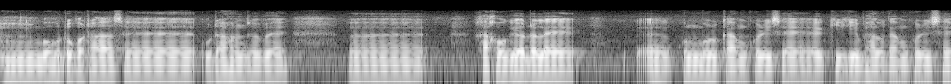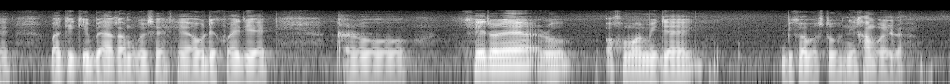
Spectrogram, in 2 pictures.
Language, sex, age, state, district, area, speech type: Assamese, male, 18-30, Assam, Jorhat, urban, spontaneous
